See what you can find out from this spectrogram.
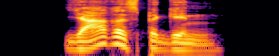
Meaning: beginning of the year
- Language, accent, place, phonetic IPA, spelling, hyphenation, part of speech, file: German, Germany, Berlin, [ˈjaːʁəsbəˌɡɪn], Jahresbeginn, Jah‧res‧be‧ginn, noun, De-Jahresbeginn.ogg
